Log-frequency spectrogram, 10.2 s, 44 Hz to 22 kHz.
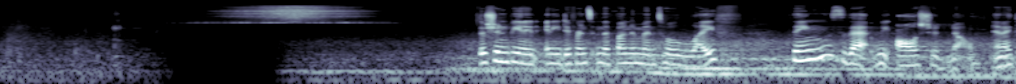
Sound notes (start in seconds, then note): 1.9 bell ringing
